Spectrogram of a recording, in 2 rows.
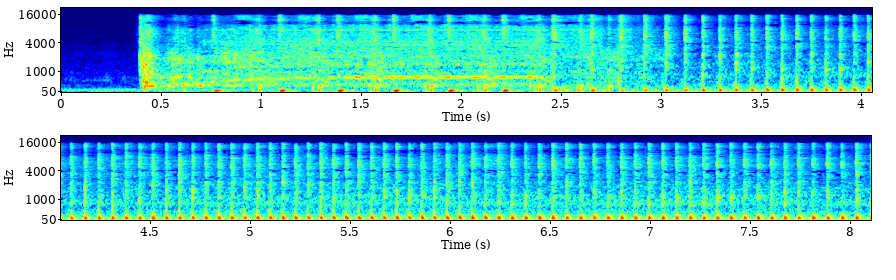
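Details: Kohler single with Honda carburetor, .024 idle jet and 45 main jet: catches after a few cranks, then a fast even popping beat that floats at about 42 instead of dropping back; jetting dropped too far.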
